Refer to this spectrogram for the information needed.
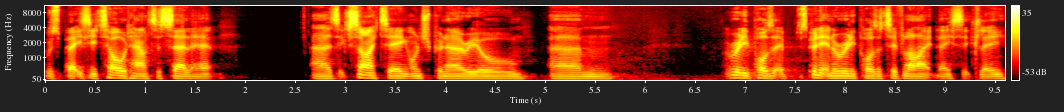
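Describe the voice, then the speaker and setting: The speech is monotone, with flat intonation, at a moderate pace. Long, frequent pauses break it up in a very clean recording with a silent background. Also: man, very deep, low pitch for a man. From Britain. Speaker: recruitment researcher. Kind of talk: interview.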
